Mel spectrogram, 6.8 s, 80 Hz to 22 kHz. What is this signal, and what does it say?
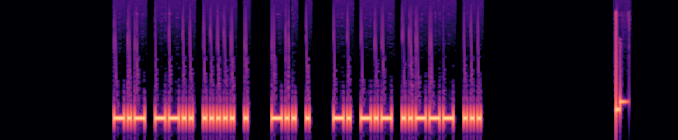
Morse code, heard as a keyed tone, about 36 wpm, 700 Hz. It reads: KZ5E DE NK2S
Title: USA Callsign DE Callsign - 4 Characters - 35wpm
